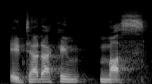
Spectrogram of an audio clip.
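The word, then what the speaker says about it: いただきます: Itadakimasu. So I notice when it's spelled with a U, masu, do you just say mas? You don't say the U? Yes. You kind of swallowed the U.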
